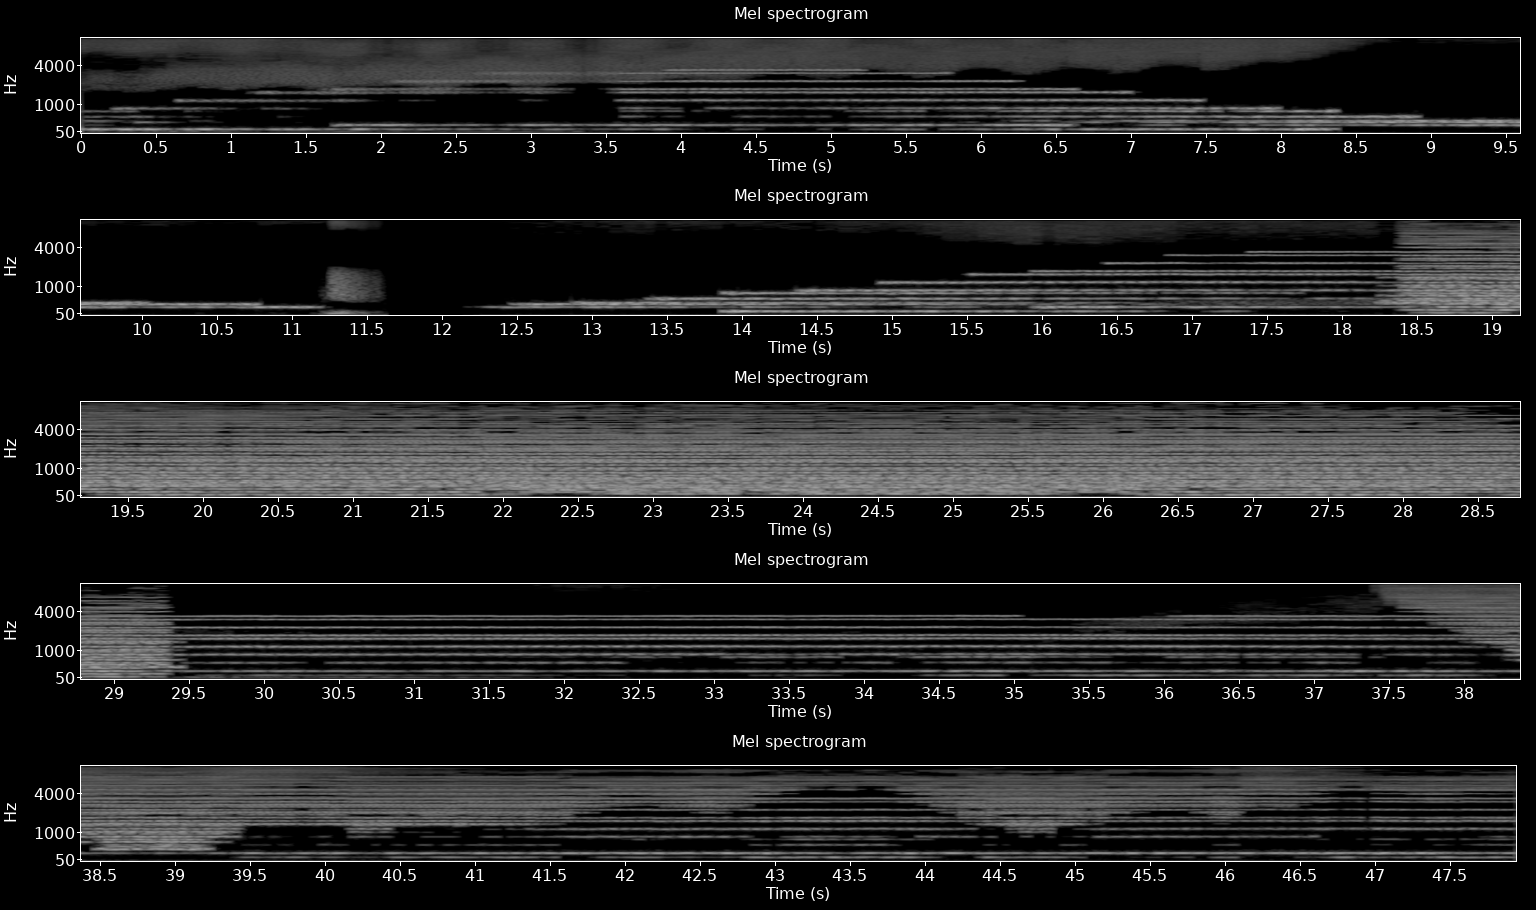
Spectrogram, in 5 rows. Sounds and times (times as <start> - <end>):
Ambient music: 12.8 - 29.8, 36.8 - 40.9.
